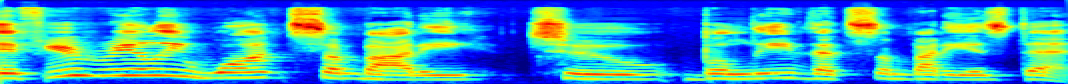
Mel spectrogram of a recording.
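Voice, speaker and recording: On a very clean recording with a silent background, a woman at medium pitch speaks at a fairly slow pace in a dark, mellow tone, her pitch swinging very widely. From US, Puerto Rican and Ukrainian heritage. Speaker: podcast host. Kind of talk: casual monologue. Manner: conversational, with fillers.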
